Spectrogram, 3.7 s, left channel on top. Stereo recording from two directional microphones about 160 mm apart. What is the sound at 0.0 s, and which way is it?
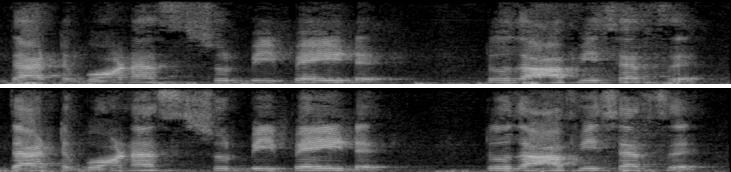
A man's voice, 35° right (ahead or behind).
